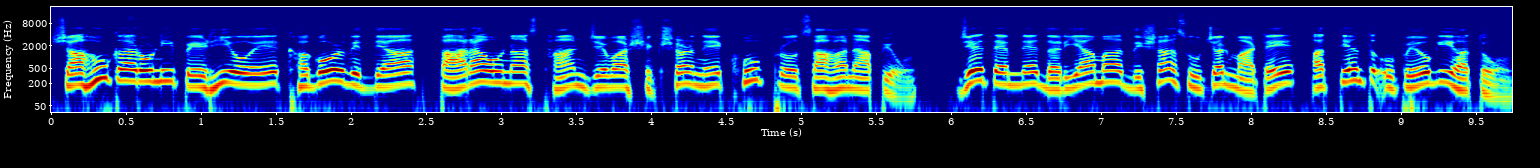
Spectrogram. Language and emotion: Gujarati, neutral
